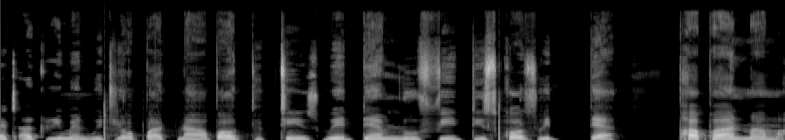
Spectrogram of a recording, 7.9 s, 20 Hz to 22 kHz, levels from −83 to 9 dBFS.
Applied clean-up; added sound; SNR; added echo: neural mask model DeepFilterNet 3.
